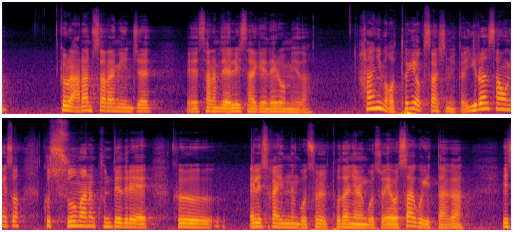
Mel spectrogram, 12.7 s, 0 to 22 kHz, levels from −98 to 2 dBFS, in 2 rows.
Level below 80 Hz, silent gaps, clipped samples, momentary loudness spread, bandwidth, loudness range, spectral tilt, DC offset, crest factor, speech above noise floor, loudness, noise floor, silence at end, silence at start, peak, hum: -38 dBFS; none; under 0.1%; 9 LU; 20 kHz; 2 LU; -5.5 dB/octave; under 0.1%; 16 dB; 29 dB; -22 LUFS; -50 dBFS; 0 s; 0 s; -6 dBFS; none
